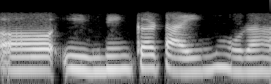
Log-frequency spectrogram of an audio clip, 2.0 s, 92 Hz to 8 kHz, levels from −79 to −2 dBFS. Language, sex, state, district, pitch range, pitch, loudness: Hindi, female, Maharashtra, Nagpur, 185-210 Hz, 195 Hz, -16 LUFS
